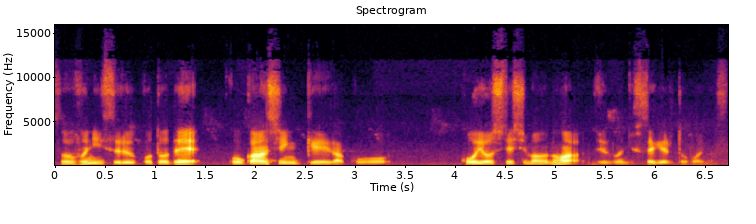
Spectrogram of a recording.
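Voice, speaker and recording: In a plain, everyday voice at medium pitch, a man speaks at a moderate pace with ordinary pitch variation and big swings in loudness, the sound dry and close with no echo. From Japan, Kanagawa. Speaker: business consultant. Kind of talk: casual interview chat. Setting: online live stream.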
